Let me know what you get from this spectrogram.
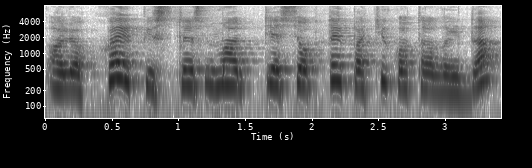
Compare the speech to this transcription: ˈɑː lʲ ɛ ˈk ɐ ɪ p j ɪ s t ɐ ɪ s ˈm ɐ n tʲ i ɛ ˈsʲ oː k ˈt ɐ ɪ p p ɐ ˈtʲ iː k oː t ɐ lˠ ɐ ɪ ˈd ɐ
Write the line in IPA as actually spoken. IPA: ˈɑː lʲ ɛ ˈk ɐ ɪ p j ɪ s t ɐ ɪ s ˈm ɐ n tʲ i ɛ ˈsʲ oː k ˈt ɐ ɪ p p ɐ ˈtʲ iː k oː t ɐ lˠ ɐ ɪ ˈd ɐ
